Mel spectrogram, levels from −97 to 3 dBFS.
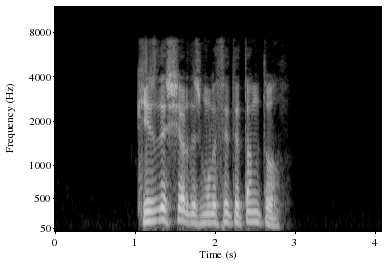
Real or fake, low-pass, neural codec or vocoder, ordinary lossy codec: real; 7.2 kHz; none; Opus, 64 kbps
